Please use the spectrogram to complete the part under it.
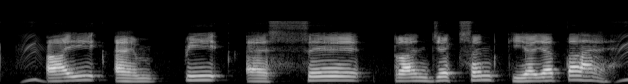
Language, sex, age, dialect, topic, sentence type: Hindi, male, 25-30, Kanauji Braj Bhasha, banking, statement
